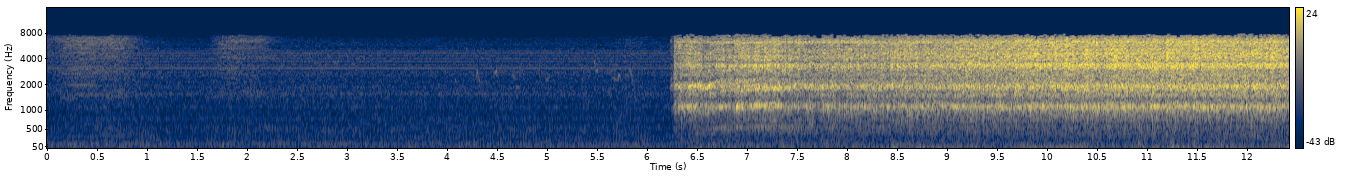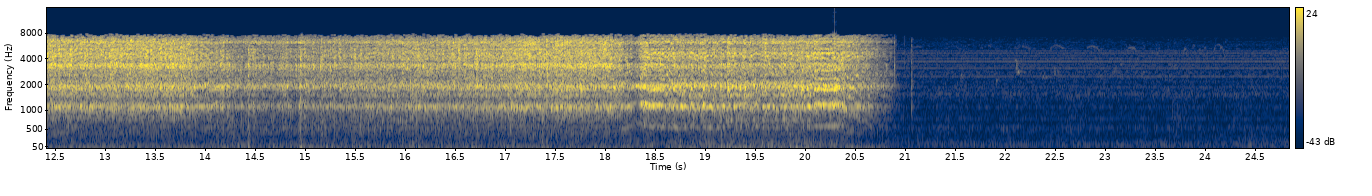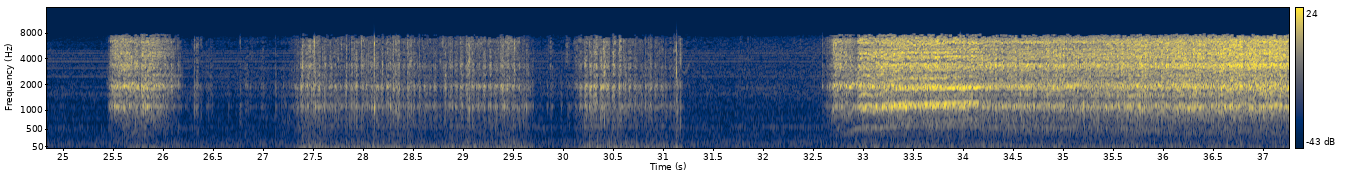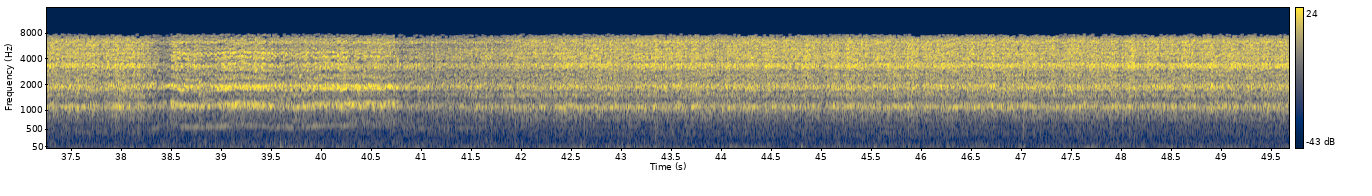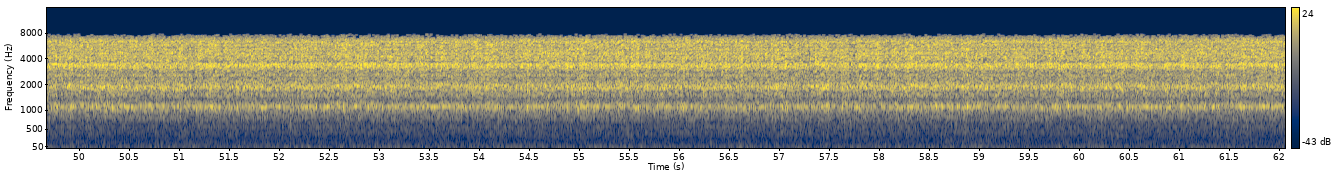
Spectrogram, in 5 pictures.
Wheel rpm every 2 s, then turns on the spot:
0, 0, 0, 100, 160, 160, 160, 160, 160, 160, 50, 0, 10, 10, 20, 10, 80, 160, 160, 160, 160, 160, 160, 160, 160, 160, 160, 160, 160, 160, 160.
26-32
